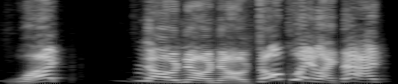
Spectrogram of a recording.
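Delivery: high, loud alarmed protest; frantic denial, voice shooting up; panicked disbelief. Acted. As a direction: cry out in sudden panic. Boss learns it is CEO's wife.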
